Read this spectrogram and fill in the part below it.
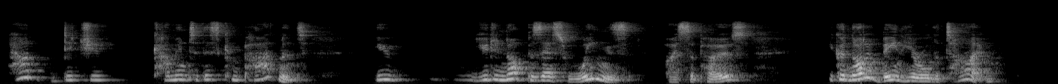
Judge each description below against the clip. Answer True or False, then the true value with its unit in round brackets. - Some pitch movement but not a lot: False (2.3 semitones)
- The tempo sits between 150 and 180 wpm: False (140 wpm)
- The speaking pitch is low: False (210 Hz)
